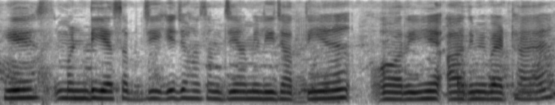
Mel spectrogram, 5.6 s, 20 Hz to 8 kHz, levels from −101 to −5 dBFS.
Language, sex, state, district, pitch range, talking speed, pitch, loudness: Hindi, female, Haryana, Jhajjar, 200-220 Hz, 175 wpm, 205 Hz, -16 LUFS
